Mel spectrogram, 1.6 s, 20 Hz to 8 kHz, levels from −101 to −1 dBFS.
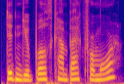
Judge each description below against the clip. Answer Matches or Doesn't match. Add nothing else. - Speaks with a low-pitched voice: Doesn't match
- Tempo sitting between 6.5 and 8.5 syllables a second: Doesn't match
